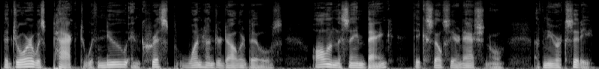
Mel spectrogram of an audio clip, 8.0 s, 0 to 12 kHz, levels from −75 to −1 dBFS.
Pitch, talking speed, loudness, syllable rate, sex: 90 Hz, 180 wpm, -21 LUFS, 5.0 syllables/s, male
